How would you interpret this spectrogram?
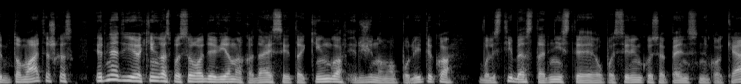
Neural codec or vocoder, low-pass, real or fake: vocoder, 48 kHz, 128 mel bands, Vocos; 14.4 kHz; fake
